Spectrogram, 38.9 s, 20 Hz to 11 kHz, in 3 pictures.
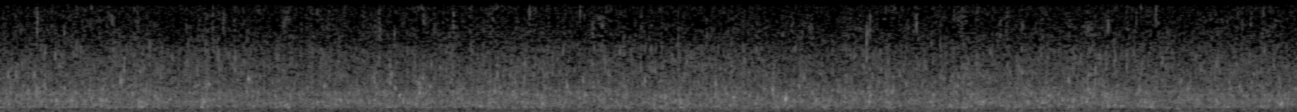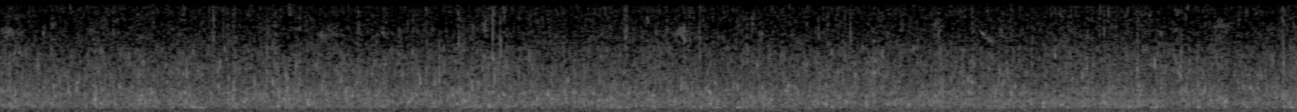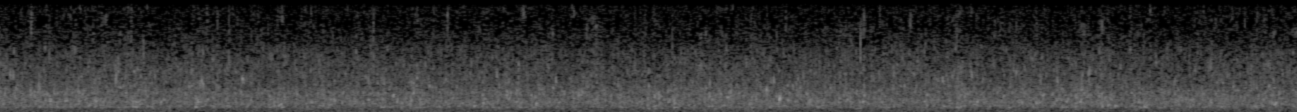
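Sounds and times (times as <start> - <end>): stream flowing over stones: 0.0 - 38.9.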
